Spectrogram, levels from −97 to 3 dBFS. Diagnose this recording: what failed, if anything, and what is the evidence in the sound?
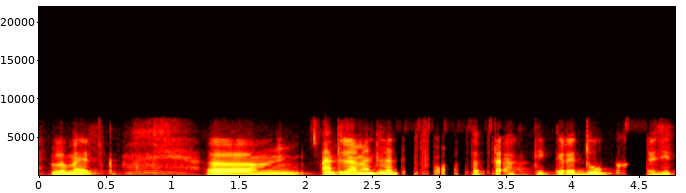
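Speech stutters from 2.68 to 3.55 s as a chain of short warbles and dips, with 420 ms of sound missing across 0.8 s and the longest gap 80 ms. A second break from 4.39 to 4.67 s loses 160 ms. These are lost AMR speech frames on the network link. Corrupted frames were discarded, and the AMR-WB decoder, running clearly at 12.65 kbit/s, filled the gaps by repeating its last good pitch and vocal tract settings at falling gain.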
